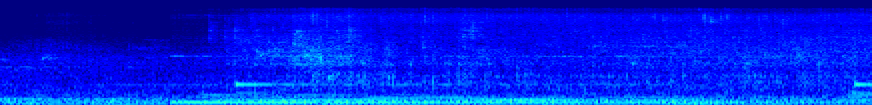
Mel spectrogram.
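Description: Dry lentils rattle as they are poured into a metal pan.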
